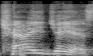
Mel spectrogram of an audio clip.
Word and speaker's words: Chai: the pronunciation i mean chai js that sounds uh pretty straightforward chai latte yeah i think it's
